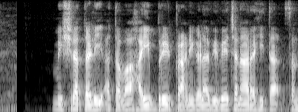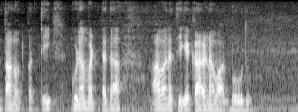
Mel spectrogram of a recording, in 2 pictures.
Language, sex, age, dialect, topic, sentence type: Kannada, male, 18-24, Mysore Kannada, agriculture, statement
